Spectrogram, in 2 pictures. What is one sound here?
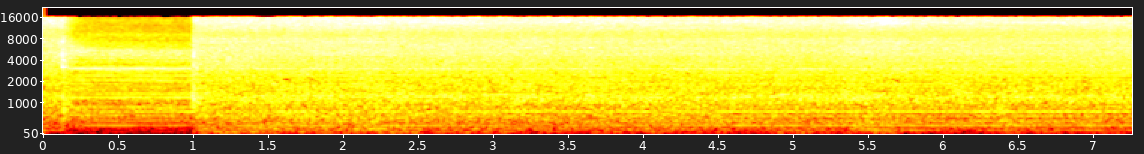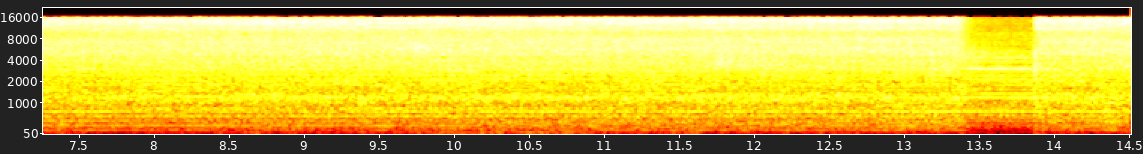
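A pressure washer sprays water with a loud, steady hiss.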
